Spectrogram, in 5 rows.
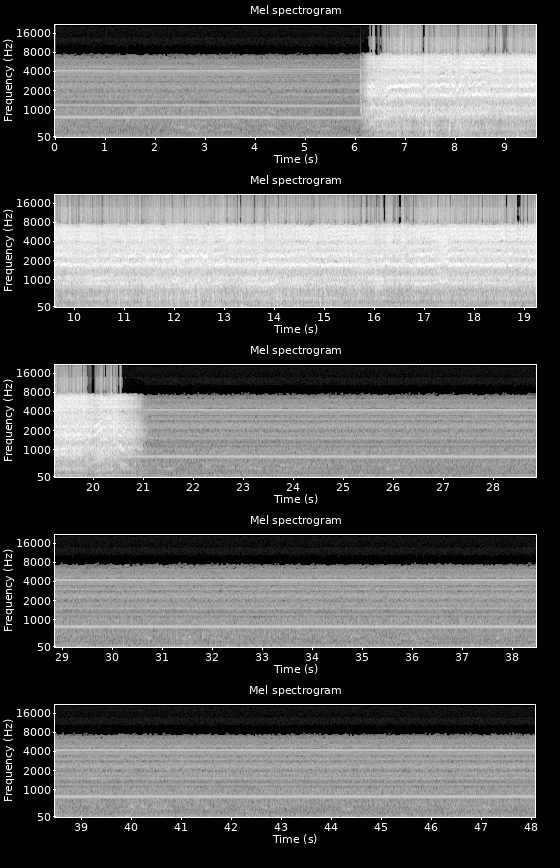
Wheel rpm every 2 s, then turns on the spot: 0, 0, 0, 160, 230, 230, 230, 230, 230, 220, 60, 0, 0, 0, 0, 0, 0, 0, 0, 0, 0, 0, 0, 0.
none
